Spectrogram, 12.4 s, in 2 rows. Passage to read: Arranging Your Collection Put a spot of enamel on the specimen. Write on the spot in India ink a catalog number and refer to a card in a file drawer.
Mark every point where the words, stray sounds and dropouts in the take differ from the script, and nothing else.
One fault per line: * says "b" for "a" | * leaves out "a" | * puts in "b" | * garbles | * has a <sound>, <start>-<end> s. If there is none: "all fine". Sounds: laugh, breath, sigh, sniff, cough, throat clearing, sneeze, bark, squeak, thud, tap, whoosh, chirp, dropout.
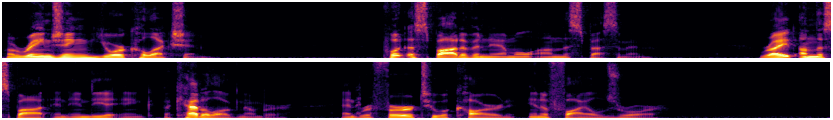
all fine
